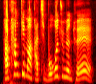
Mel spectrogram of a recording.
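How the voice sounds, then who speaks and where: A woman's voice: fairly high pitch, very animated, fairly quick. A woman voicing a clingy young husband who begs and whines in a web-toon radio drama reading. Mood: pleading. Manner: whiny, begging.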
